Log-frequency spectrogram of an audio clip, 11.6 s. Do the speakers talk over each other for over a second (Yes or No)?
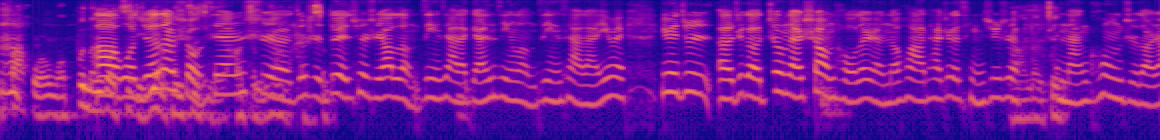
Yes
